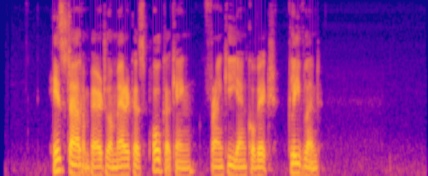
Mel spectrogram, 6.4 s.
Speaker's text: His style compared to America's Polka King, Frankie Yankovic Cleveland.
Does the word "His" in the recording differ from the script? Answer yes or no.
no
